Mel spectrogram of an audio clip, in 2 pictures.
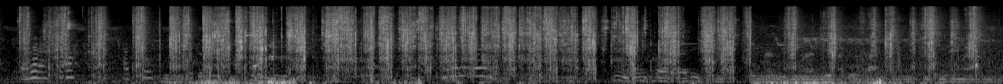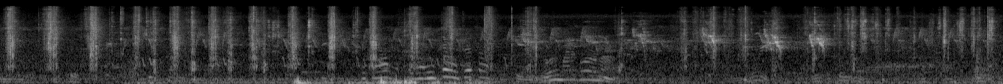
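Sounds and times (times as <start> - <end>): knives scraping fish scales: 0.2 - 15.6, 16.2 - 20.0
boys talking: 0.2 - 16.5.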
